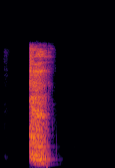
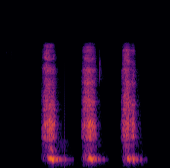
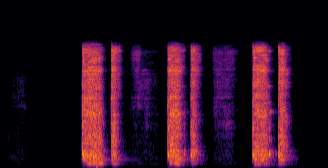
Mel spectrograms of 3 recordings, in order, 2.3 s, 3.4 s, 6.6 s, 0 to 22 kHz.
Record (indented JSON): {
  "cough_length": "2.3 s",
  "cough_amplitude": 20580,
  "cough_signal_mean_std_ratio": 0.32,
  "exhalation_length": "3.4 s",
  "exhalation_amplitude": 5741,
  "exhalation_signal_mean_std_ratio": 0.4,
  "three_cough_length": "6.6 s",
  "three_cough_amplitude": 22135,
  "three_cough_signal_mean_std_ratio": 0.4,
  "survey_phase": "beta (2021-08-13 to 2022-03-07)",
  "age": "18-44",
  "gender": "Female",
  "wearing_mask": "Yes",
  "symptom_fatigue": true,
  "symptom_onset": "12 days",
  "smoker_status": "Never smoked",
  "respiratory_condition_asthma": true,
  "respiratory_condition_other": false,
  "recruitment_source": "REACT",
  "submission_delay": "2 days",
  "covid_test_result": "Negative",
  "covid_test_method": "RT-qPCR",
  "influenza_a_test_result": "Negative",
  "influenza_b_test_result": "Negative"
}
